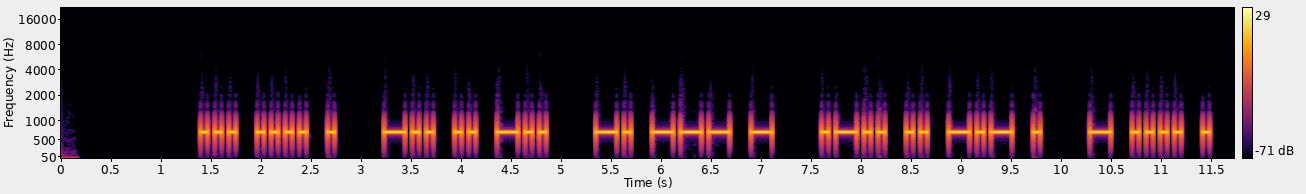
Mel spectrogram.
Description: Morse code, heard as a keyed tone, about 17 wpm, 700 Hz. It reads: SHE DID NOT LIKE THE
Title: Sentences from Top 1000 Words - Review Part 3 - 17wpm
